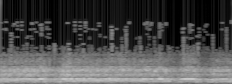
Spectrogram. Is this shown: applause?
no

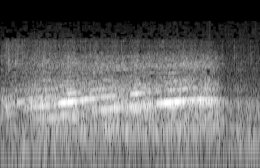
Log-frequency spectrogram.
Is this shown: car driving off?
yes

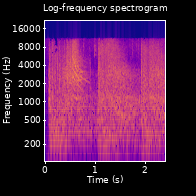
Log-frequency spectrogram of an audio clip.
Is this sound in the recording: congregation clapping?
no

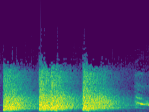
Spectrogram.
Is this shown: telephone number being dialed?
no

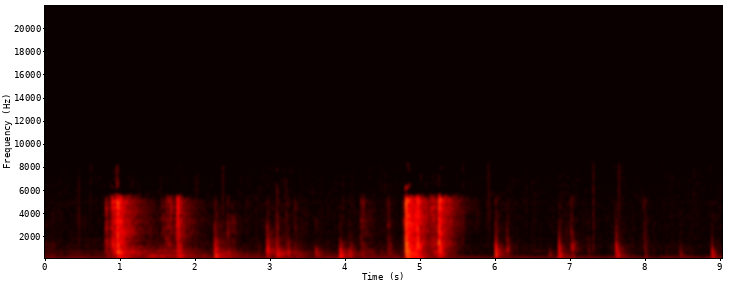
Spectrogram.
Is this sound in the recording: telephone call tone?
no

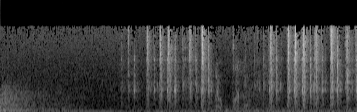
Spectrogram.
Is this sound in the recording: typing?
yes

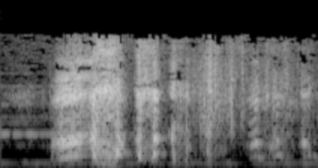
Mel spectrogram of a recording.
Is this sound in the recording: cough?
yes

